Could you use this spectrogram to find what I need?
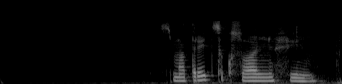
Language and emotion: Russian, neutral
